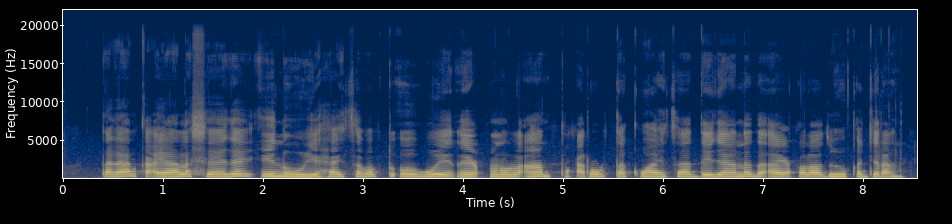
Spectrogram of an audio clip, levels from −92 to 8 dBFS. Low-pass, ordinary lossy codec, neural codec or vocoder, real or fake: 19.8 kHz; none; vocoder, 44.1 kHz, 128 mel bands every 256 samples, BigVGAN v2; fake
